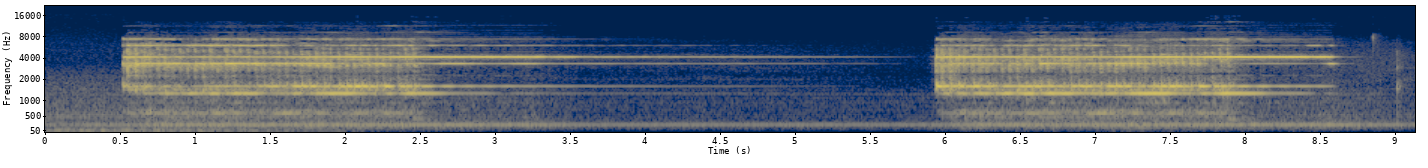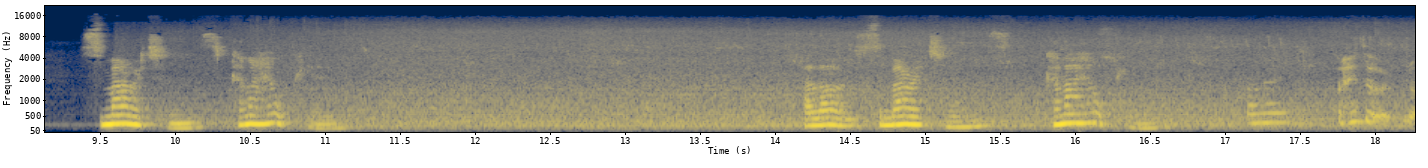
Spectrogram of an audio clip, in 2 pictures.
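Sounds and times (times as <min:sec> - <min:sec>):
telephone ringing through the line on a call from a phone box: 0:00.5 - 0:08.7
speech: 0:09.5 - 0:11.4, 0:14.2 - 0:18.2.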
